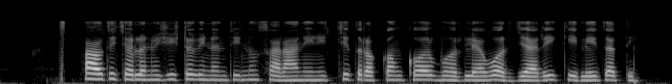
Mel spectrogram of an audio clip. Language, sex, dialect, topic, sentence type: Marathi, female, Varhadi, banking, statement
